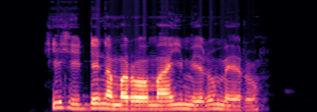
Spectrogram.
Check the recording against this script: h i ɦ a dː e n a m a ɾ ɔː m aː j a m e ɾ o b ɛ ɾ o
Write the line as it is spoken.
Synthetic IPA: h i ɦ i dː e n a m a ɾ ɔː m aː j i m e ɾ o m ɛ ɾ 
